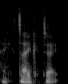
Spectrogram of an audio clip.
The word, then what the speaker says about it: Hecate: Hecate? Yeah, Hecate. Should have made more of an effort to look up some of these pronunciations.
